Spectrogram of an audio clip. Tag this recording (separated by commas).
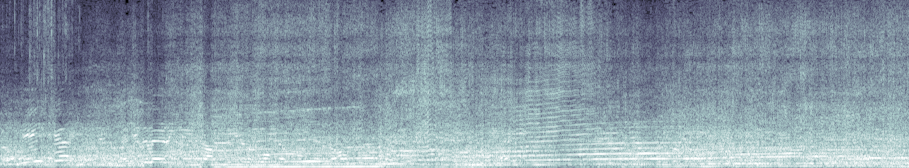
Car passing by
